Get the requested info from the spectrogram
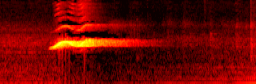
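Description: A black-capped lory gives one clear, wavering whistle that rises a little then holds steady for about a second before fading. The background is quiet.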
